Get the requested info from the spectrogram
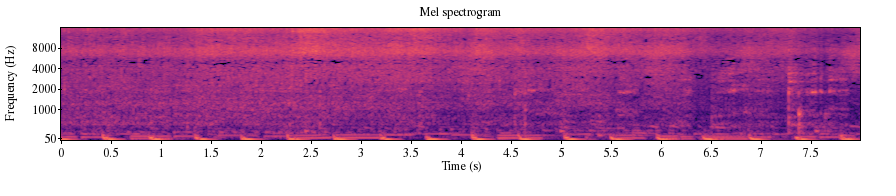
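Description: Onion-tomato masala sizzling in a kadhai, with water poured into the hot pan partway through, over background music with a steady low beat.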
